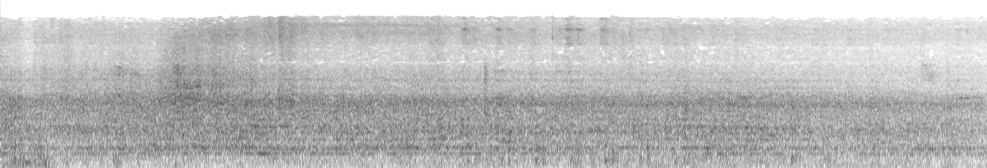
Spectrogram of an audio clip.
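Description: A regional multiple-unit passenger train running past on the rails, its wheels clattering and rumbling with a steady hum, fading toward the end as the last car goes by.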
